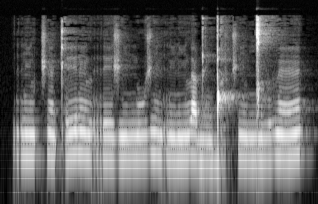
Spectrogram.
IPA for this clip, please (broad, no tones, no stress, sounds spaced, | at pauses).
r ĩ l t͡ʃ ɛ̃ kʼ e ɾ ẽ l r e ʒ ĩ n̪ u ʒ ĩ r ĩ ɾ ĩ l a ɖ ẽ ɡ͡ǃ ɯ t͡ʃ ĩ l ŋ͡ǀ ɯ ð ɛ̃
